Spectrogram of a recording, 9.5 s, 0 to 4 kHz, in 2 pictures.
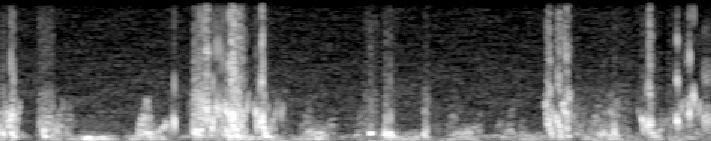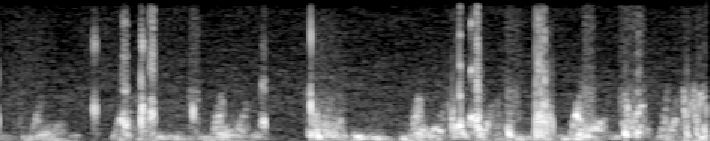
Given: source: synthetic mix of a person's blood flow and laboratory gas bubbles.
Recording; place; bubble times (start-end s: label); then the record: Doppler ultrasound of blood flow; precordium
0.02-0.17 s: bubbles
0.27-0.39 s: bubbles
1.16-1.24 s: bubbles
1.29-1.96 s: bubbles
2.46-2.69 s: bubbles
2.85-2.91 s: bubbles
3.65-4.77 s: bubbles
5.38-5.43 s: bubbles
5.54-5.82 s: bubbles
6.02-6.10 s: bubbles
6.50-6.56 s: bubbles
6.80-7.09 s: bubbles
7.75-8.03 s: bubbles
8.13-8.25 s: bubbles
8.32-8.47 s: bubbles
8.66-8.74 s: bubbles
8.90-9.07 s: bubbles
9.30-9.48 s: bubbles
From the record:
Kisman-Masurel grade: 243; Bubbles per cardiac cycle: several, 3 to 8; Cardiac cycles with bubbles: 100%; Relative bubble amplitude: loud (0.450 to 0.775); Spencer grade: 3 (all of the cardiac periods contain showers or single bubble signals, but not dominating or overriding the cardiac motion signals); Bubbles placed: only in the low amplitude regions of the cardiac cycle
